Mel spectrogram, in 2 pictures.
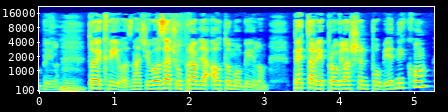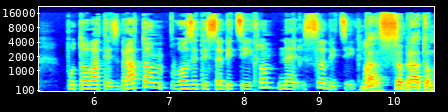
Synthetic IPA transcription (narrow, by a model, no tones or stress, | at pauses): biːlomt̪oːjekɾiːʋo̰znaːt͡ʃiʋo̞zaːt͡ʃupɾaʋʎa̰ʔaut̪o̞mo̞bḭːlˠo̰mpe̞t̪aɾjepɾo̞ɡlˠaːʃe̞npo̞bje̞d̪nikʰo̞m | put̪o̞ʋat̪izbɾat̪o̞mʋo̞zit̪isebit̪siklˠo̞mnesəbit̪sḭkldoasəbɾat̪om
